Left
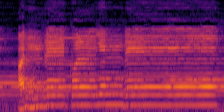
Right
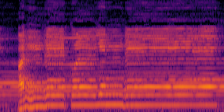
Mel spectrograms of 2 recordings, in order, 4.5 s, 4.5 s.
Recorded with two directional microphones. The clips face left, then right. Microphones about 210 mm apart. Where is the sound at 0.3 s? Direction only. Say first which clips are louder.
Right 3 dB; 40° right (ahead or behind).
